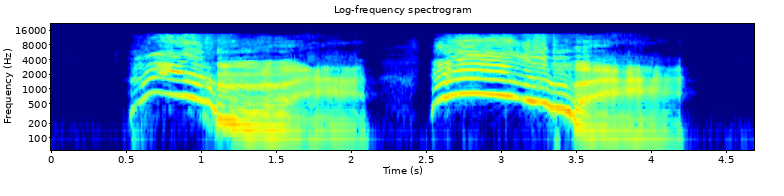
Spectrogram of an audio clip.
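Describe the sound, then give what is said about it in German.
A human voice imitates a laughing horse with two loud whinnying cries, each rising sharply then wavering and quavering downward, separated by a brief pause. “Mach mal ein lachendes Pferd.”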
